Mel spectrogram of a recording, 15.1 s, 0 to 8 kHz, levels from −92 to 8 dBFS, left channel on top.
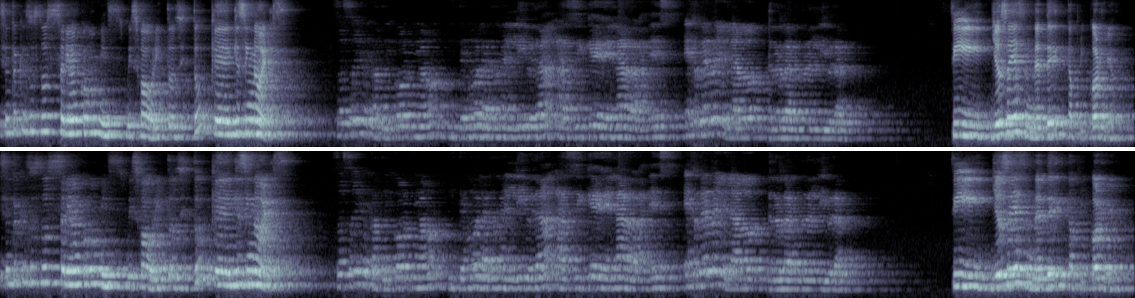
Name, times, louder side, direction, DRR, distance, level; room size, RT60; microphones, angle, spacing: voice 1, 0.1-3.7 12.7-14.9, left 1 dB, 45° left, 3 dB, 0.3 m, -19 dB
voice 2, 4.5-11.2, right 1 dB, 40° right, -8 dB, 0.5 m, -32 dB
2.8 x 2.5 x 2.3 m, 1.3 s
head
